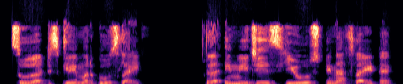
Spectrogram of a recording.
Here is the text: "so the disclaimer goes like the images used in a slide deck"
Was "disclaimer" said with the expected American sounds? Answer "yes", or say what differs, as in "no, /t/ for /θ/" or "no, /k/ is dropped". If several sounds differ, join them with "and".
yes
